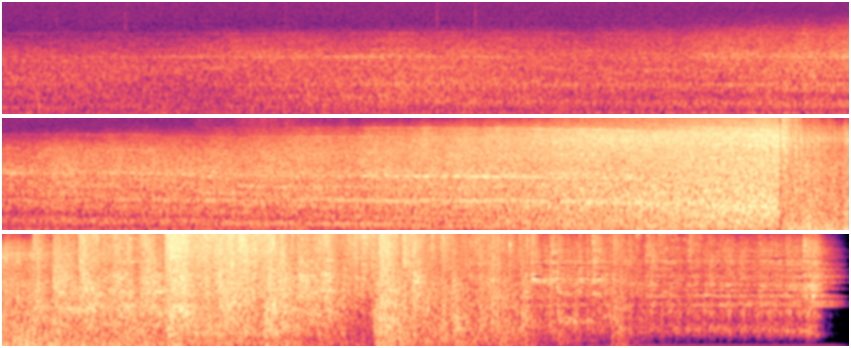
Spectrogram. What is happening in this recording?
Working on an animation that has a plane crash.
Bits from:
